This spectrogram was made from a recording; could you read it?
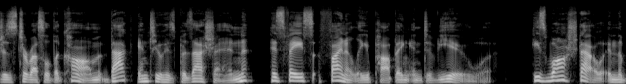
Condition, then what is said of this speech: No condition.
